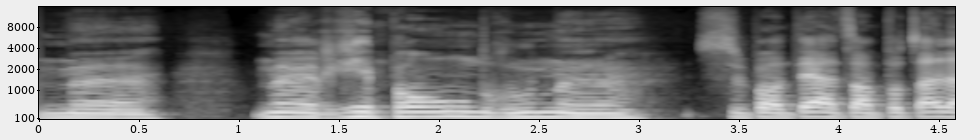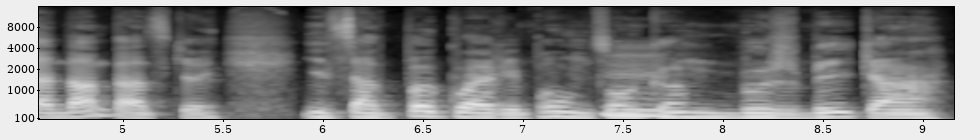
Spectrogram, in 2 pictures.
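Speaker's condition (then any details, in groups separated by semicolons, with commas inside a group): Cerebral palsy; near quadriplegic, wheelchair user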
